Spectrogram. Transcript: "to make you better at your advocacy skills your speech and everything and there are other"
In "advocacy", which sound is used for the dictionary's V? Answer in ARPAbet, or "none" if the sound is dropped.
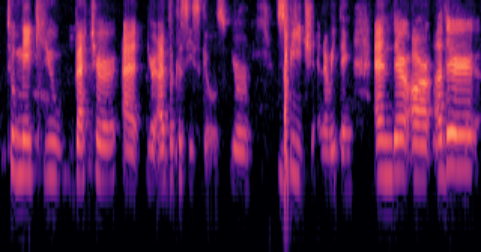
V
